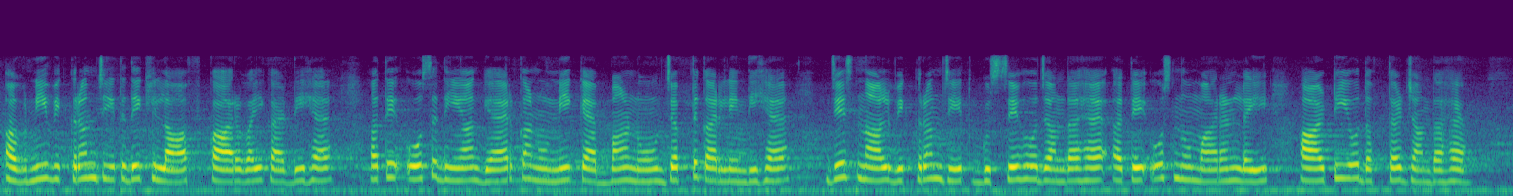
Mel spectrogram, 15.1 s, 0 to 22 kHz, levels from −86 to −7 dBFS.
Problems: constant background noise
